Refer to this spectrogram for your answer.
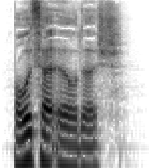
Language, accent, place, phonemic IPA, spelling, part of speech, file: German, Germany, Berlin, /ˈʔaʊ̯s.ɐˌɪɐ̯.dɪʃ/, außerirdisch, adjective, De-außerirdisch.ogg
- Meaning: extraterrestrial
